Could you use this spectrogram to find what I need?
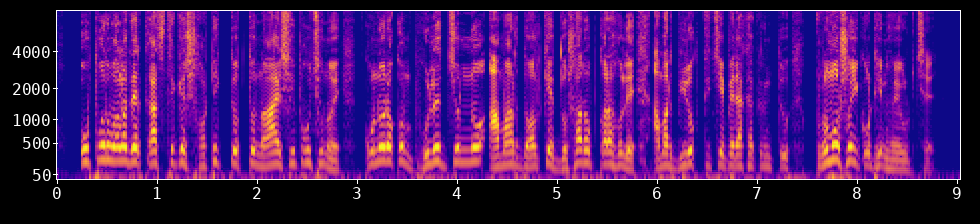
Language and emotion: Bengali, angry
